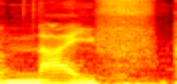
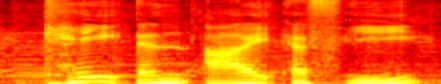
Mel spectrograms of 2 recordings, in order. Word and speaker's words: knife: 第一个呢就是刀，手拿着一把刀，刀是不是叫 knife？可是它的拼写是 K N I F E。但是它的发音叫 knife，所以记住 k 在字母的 n 前面是不发音。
